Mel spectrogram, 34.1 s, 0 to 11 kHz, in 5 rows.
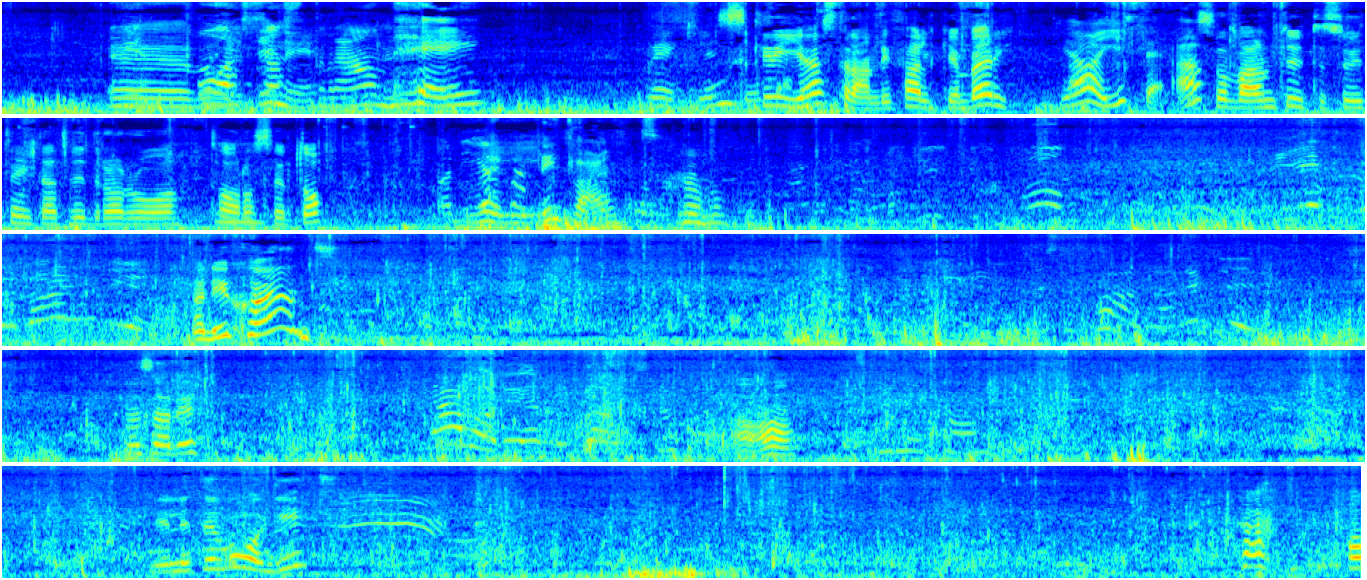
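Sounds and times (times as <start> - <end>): wind buffeting microphone: 0.0 - 34.0
shallow sea water washing: 3.2 - 34.0.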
